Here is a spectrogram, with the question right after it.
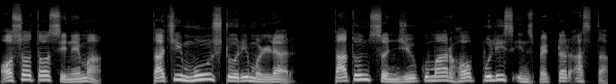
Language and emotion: Goan Konkani, neutral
